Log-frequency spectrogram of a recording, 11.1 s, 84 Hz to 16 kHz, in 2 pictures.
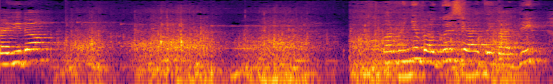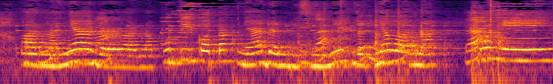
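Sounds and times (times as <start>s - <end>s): toy truck wheels rolling on wood: 0.5s - 5.5s.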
